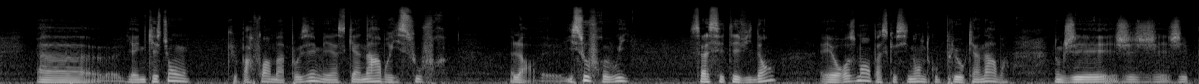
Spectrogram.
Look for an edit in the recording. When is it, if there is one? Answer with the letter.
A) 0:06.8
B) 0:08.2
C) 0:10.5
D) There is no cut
B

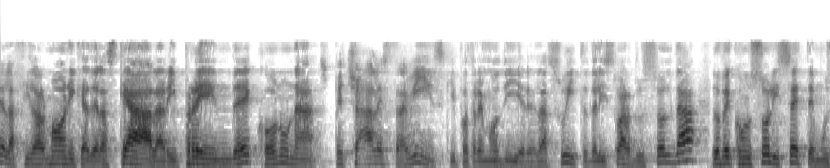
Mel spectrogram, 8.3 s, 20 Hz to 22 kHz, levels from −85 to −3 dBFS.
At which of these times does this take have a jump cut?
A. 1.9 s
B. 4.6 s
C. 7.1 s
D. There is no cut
C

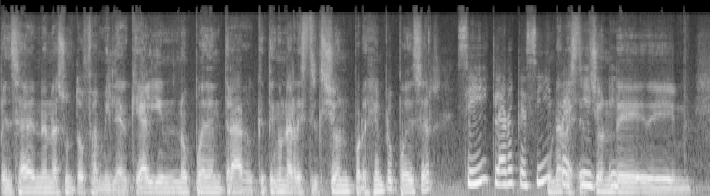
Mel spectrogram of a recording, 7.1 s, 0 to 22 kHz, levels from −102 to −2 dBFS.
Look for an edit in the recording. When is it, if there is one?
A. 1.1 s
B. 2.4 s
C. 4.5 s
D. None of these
B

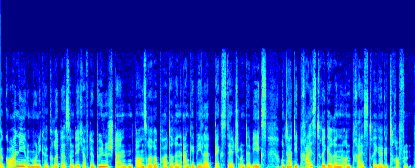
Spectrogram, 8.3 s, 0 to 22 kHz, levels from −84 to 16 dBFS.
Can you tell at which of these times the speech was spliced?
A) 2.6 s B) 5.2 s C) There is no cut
A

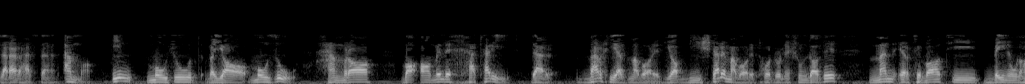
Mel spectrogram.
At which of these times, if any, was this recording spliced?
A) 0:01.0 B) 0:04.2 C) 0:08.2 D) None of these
A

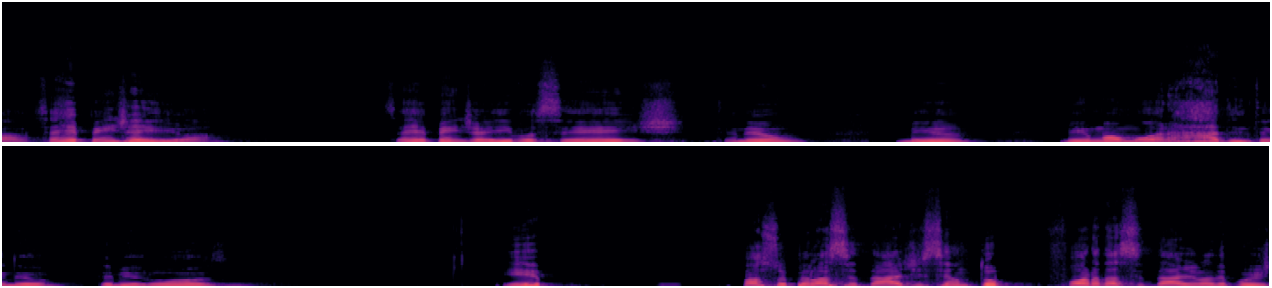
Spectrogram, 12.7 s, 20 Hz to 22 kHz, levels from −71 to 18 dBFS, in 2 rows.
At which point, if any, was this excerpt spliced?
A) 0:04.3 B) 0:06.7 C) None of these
B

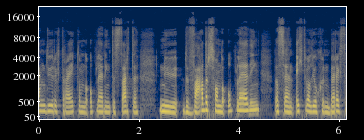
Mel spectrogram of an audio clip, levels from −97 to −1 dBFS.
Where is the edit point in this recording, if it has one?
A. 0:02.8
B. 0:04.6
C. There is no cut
A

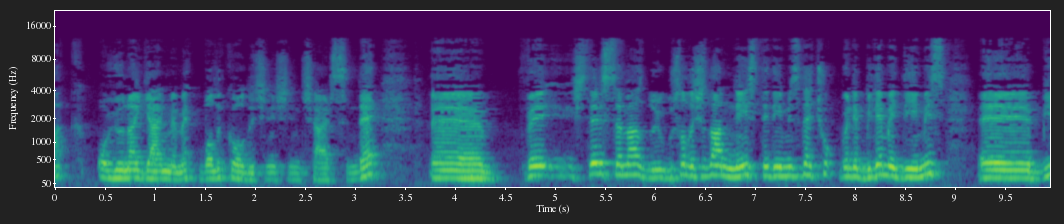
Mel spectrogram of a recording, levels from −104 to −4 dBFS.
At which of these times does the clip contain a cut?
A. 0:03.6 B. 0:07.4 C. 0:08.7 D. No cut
A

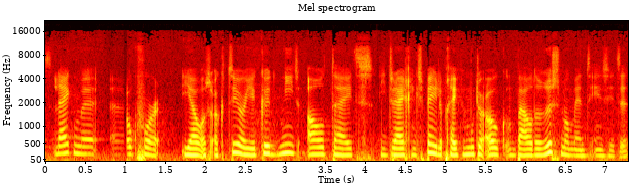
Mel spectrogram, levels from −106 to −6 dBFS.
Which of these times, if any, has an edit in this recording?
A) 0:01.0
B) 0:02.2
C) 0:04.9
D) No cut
A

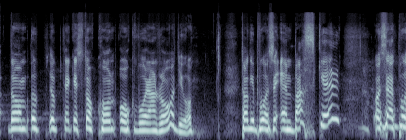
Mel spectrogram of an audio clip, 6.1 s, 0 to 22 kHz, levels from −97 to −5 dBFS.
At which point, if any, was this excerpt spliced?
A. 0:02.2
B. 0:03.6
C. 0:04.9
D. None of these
B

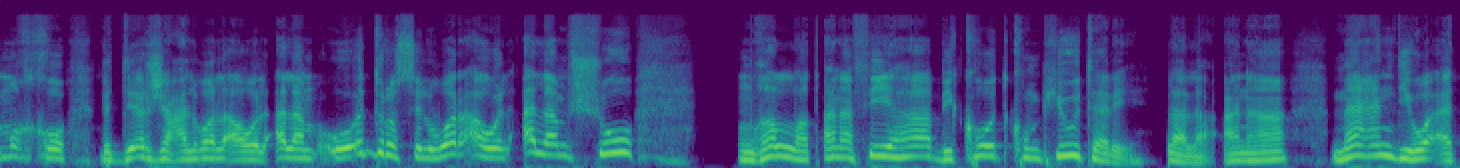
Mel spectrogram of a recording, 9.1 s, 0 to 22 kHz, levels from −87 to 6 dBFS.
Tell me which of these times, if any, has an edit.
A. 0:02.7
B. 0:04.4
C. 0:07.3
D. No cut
C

